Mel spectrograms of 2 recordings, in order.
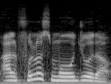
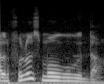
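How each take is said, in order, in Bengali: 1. "mawjuda" শব্দটি j ধ্বনি দিয়ে বলা হয়। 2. "mawjuda" শব্দটি শক্ত g ধ্বনি দিয়ে বলা হয়।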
